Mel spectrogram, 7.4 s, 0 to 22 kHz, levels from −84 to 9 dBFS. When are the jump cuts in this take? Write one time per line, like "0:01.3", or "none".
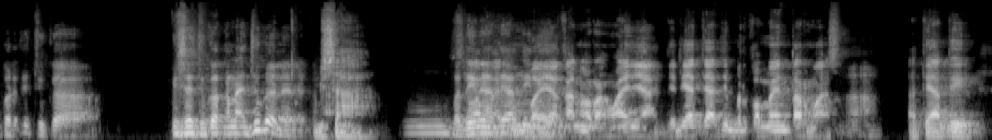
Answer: none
